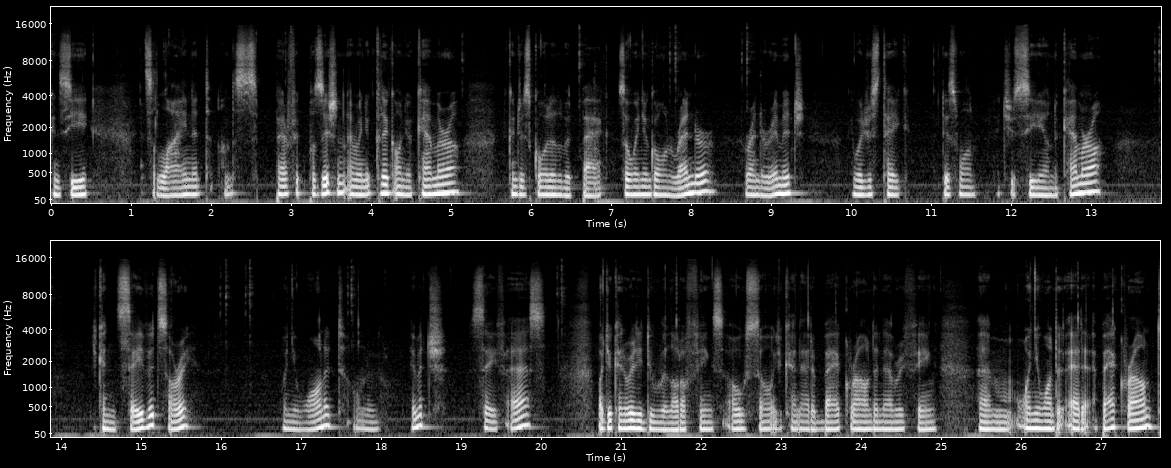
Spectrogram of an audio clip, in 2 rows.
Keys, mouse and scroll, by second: 2.8 click, 5.0 click, 7.6 click, 15.8 click, 21.8 scroll up 2, 22.8 scroll down 1, 24.0 scroll up 1.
